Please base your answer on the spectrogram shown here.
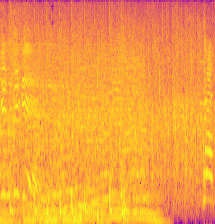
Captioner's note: cheers and applause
